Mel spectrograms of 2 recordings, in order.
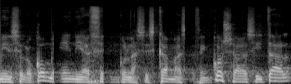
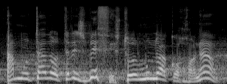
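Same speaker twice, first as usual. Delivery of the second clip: much higher, hammed-up panic on "Ha mutado tres veces"; mock alarm; 9 semitones higher than usual. Mocking the panic over a headline, much higher and hammed-up. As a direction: play the public's fright, half joking.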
